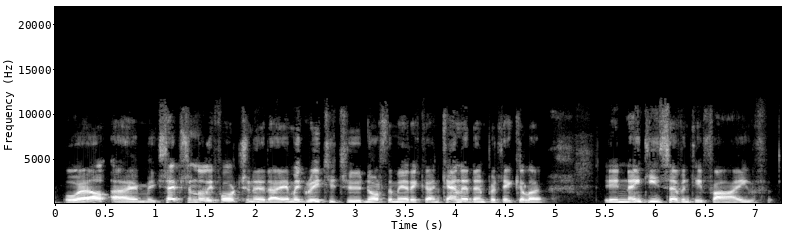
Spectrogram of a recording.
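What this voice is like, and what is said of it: Scottish accent. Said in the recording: “somebody with a Scottish accent”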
